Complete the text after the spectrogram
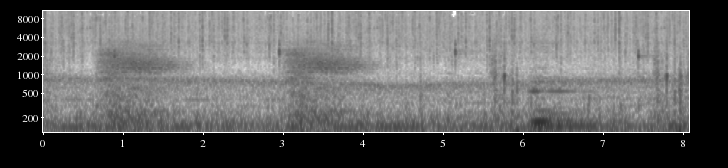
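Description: A fire crackles in dry hay.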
